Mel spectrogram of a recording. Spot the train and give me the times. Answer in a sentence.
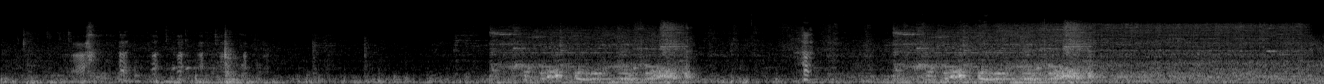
You can hear the train from 0.0 to 13.2 s.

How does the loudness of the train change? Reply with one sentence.
The loudness of the train goes up.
